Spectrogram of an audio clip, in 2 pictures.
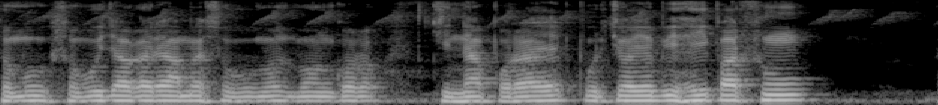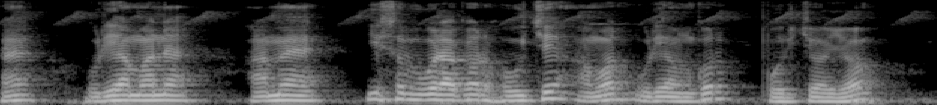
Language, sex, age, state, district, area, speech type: Odia, male, 45-60, Odisha, Bargarh, urban, spontaneous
